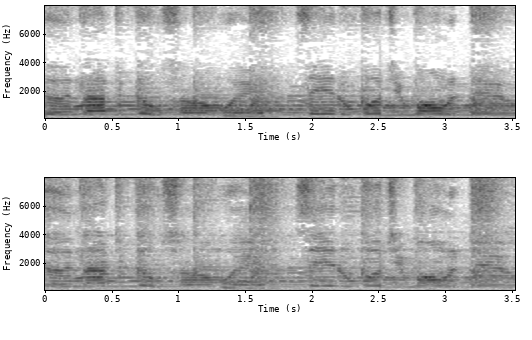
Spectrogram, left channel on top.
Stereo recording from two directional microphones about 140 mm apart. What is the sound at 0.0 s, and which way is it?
Music, 35° left (ahead or behind).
